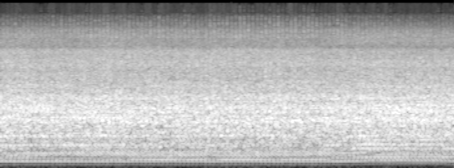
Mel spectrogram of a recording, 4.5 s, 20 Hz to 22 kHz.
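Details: Honda Harmony II push mower (HRS216 or HRR216), run after its leaking carburetor bowl was tightened: loud steady drone at constant speed, no surging, sputtering or knocking; normal running.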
